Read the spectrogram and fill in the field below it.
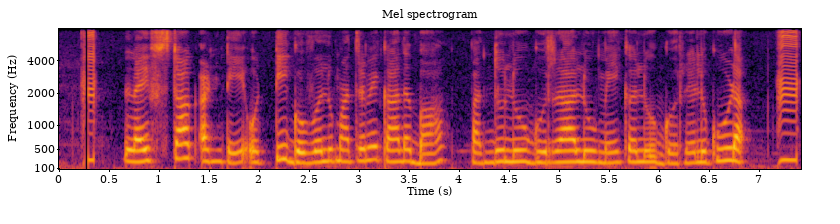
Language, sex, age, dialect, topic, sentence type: Telugu, female, 18-24, Southern, agriculture, statement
